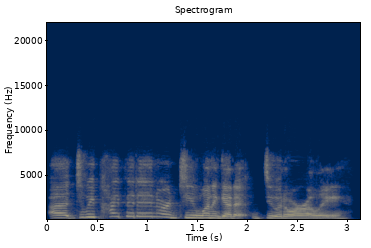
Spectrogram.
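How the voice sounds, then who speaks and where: A woman playing a brisk, clinical lab technician with a deadpan edge in a film script. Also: on the high side, highs cut off. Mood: businesslike.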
